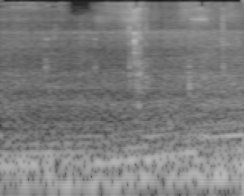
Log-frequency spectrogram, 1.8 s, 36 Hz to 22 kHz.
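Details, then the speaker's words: 2013 Nissan Navara D40 YD25 2.5 turbo diesel with 240,000 km, driving after intake manifold decarbon and EGR cleaning: a deep, even rumble under load with no misfire. Normal acceleration, smoother with more power across the rev range. "No, that's got heaps more. That's got heaps more power. Smoother. Rev range is much better."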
